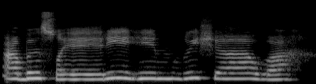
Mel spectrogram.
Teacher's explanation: تیسرے نمبر پر ابو عمر بصری قصر کر کے آگے آ چکے ہیں، اب ابصارہم پر وہ امالہ کریں گے۔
